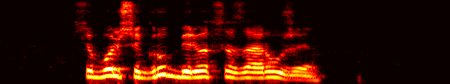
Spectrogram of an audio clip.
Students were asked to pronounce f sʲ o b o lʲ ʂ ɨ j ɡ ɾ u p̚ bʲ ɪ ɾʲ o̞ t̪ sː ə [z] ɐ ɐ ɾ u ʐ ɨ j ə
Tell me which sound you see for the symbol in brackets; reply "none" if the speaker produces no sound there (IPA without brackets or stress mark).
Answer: z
